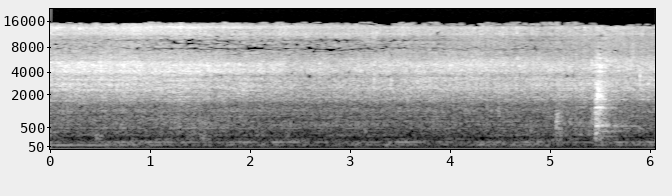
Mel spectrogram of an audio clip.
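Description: Minced beef and peas sizzling steadily in oil in an aluminium pressure cooker pot: the water has cooked off and the oil has separated, so the qeema is frying in its own fat (the bhuna stage). A single short click about five seconds in.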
